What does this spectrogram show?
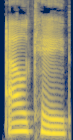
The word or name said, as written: Alkaid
